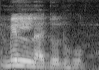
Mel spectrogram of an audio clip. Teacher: لام آئے گا نون ساکن کے بعد تو گنہ نہیں کریں گے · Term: ادغام بلا گنہ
